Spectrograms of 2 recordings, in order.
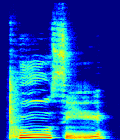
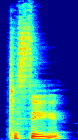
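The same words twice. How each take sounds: First: The word 'to' has a full 'oo' vowel. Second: The word 'to' is reduced to 'ta'. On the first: The speaker calls it wrong. "We don't say to see" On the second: The speaker calls it right. "We change to to ta"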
